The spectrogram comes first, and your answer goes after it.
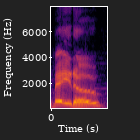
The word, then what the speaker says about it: Mato: Mater and Mato, like tomato, I disagree with that pronunciation, go on to a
